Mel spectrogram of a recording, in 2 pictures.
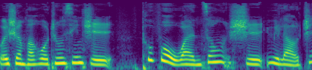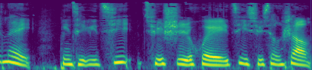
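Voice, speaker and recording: Using a normal speaking voice, a woman talks at medium pitch and a moderate pace with lively intonation, and the sound is dry and close with no echo. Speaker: news reader. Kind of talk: news reading. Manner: formal.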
